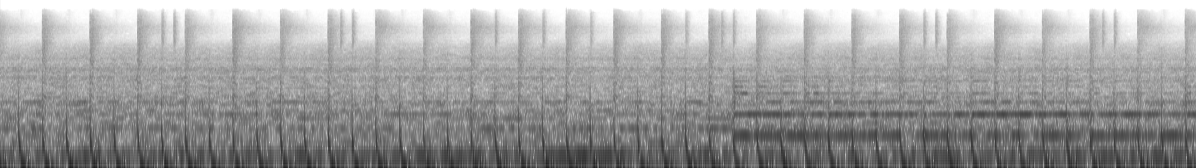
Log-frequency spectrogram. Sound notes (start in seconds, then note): none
